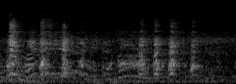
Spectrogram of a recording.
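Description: A rooster clucks close by in a quick, uneven run of short calls, heard alone in a quiet setting.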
